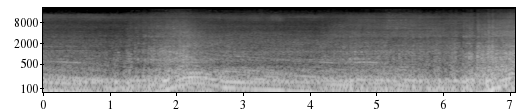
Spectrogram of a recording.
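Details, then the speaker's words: 2006 Cummins diesel, symptoms appeared suddenly: low idle with uneven, lumpy beat surging and sagging every second or so, not a lope tune; rough idle, owner suspects a bad injector. "So I think I have a bad injector."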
